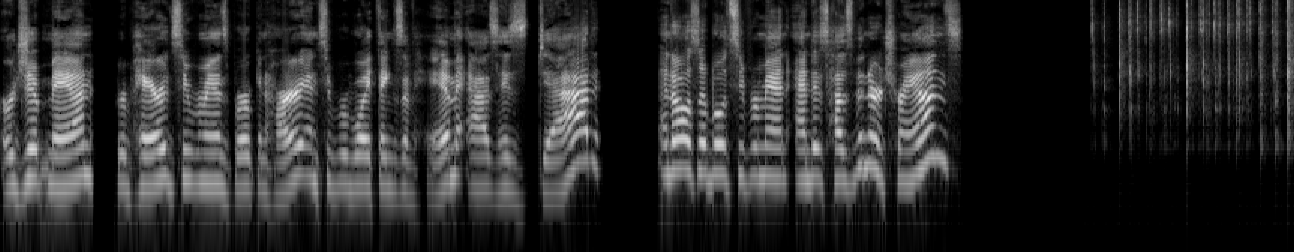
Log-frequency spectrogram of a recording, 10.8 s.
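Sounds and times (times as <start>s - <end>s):
speech: 0.0s - 8.1s
computer keyboard typing: 9.1s - 10.7s.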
